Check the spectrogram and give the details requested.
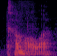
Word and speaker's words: Kamala: well Hees he has we don't know how to say her name I know it is it is Camala I I saw her husband give an interview and when he he said Kamala and I'm like okay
